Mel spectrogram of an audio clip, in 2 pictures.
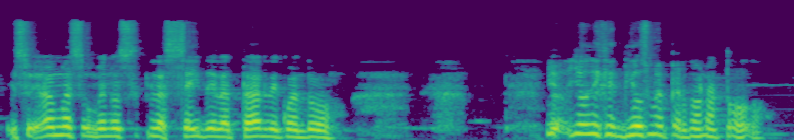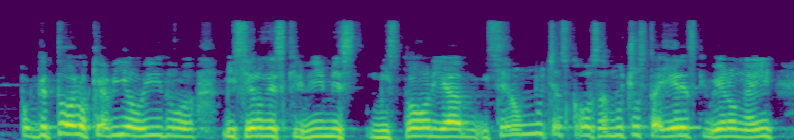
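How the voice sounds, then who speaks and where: A man who is a pastor, with a Guatemalan Spanish accent, tells his faith testimony in an earnest, halting way and keeps calling the listener "hermano". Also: high-pitched, mellow, no room sound. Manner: halting, with many restarts and fillers. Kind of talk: personal faith testimony in a podcast interview.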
